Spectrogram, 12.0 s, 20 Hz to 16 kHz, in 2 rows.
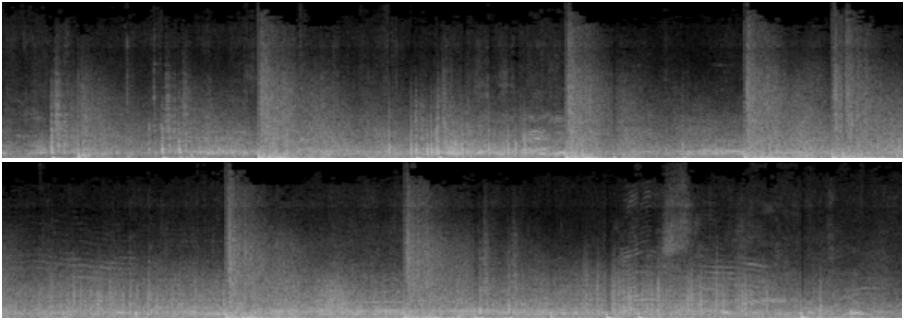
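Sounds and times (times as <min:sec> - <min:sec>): fireworks bursting: 0:00.0 - 0:12.0.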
